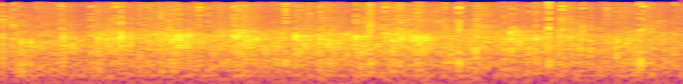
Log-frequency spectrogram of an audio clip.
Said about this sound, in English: Hey guys, as we wrap up tonight, let's give a round of applause for these guys.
